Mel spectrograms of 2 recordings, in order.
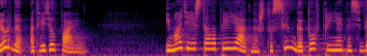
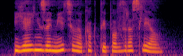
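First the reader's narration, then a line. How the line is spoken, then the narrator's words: Slightly sad, smiling. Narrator (Russian): немного грустно улыбнулась она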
